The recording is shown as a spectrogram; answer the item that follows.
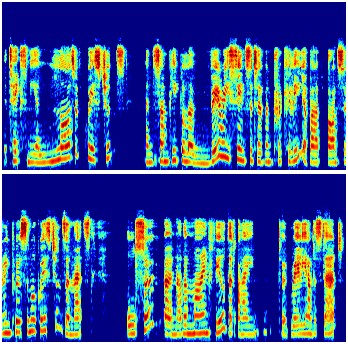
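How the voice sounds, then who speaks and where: A middle-aged woman speaks slowly and haltingly to her livestream viewers, often restarting her sentences. Her voice sits at an ordinary middle pitch. The sound is dull and lo-fi, like a basic computer mic. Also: expressive. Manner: halting, reflective, with many restarts and apologies. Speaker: livestream host. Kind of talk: rambling personal livestream talk.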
